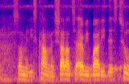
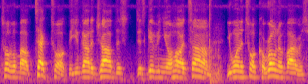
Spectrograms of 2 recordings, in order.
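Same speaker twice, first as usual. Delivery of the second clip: upbeat call-in show host, a bit louder and higher; radio host plug; 3 semitones higher, 3 dB louder than usual. Acted. Host urging viewers to phone in, upbeat radio plug. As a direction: sell the phone line to the audience like a DJ.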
